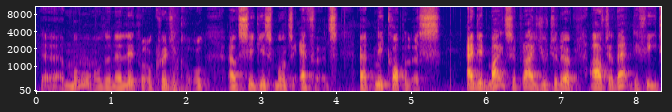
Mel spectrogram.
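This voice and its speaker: An actor playing a genial, self-important exiled engineer in a video game, talking in a wry, hesitant, gentlemanly way. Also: male voice, mid-range voice, slightly rough. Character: genial, erudite exiled male engineer, self-important about his opus. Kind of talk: video game cutscene acting.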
